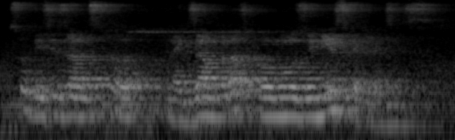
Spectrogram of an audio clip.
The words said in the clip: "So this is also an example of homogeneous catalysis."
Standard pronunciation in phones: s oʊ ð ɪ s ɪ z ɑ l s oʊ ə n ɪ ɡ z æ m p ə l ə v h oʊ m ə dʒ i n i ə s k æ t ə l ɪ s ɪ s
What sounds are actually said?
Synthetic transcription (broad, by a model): s oʊ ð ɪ s ɪ z ɑ l s oʊ ə n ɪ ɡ z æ m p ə l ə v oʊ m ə z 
